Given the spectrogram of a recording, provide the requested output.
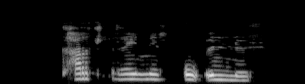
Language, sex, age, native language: Icelandic, male, 10, Icelandic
